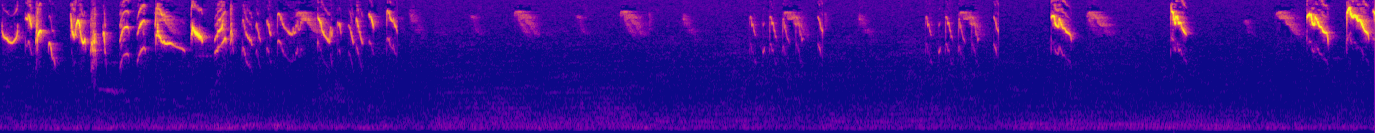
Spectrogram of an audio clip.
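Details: Oriental white-eye song for training songbirds: an energetic high jumble of twittering, swooping whistles for four seconds, then scattered faint notes and brief louder bursts near the end, over low steady background noise.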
